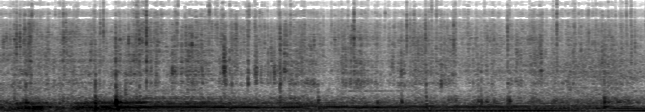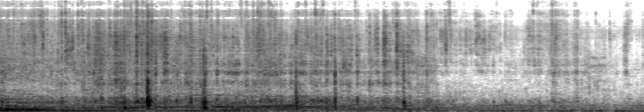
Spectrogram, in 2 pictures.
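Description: Rhinoceros beetles crawling over each other in a plastic container: a constant irregular clicking and scratching of clawed legs and hard shells on plastic, with a few sharper clicks. A low hum sits underneath for the first half and fades out about halfway through.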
